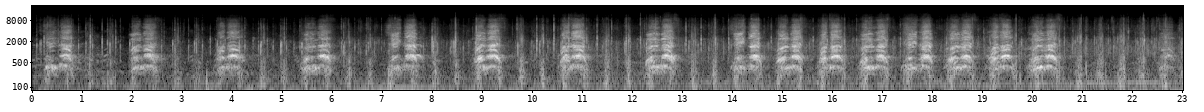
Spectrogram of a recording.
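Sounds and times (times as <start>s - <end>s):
sailors shouting a cadence: 22.5s - 23.0s.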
